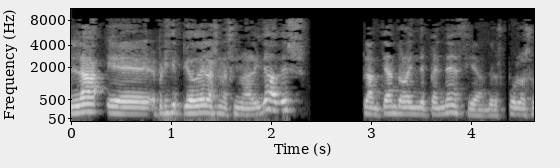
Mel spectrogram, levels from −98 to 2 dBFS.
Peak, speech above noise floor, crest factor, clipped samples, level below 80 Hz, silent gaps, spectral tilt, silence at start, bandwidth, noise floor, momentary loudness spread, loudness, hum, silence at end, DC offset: -2 dBFS; over 69 dB; 20 dB; under 0.1%; -60 dBFS; 2.39-2.91 s; -5 dB/octave; 0 s; 8.8 kHz; under -90 dBFS; 11 LU; -21 LUFS; none; 0 s; under 0.1%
